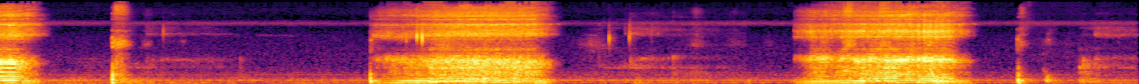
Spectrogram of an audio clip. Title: Big snoring guy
